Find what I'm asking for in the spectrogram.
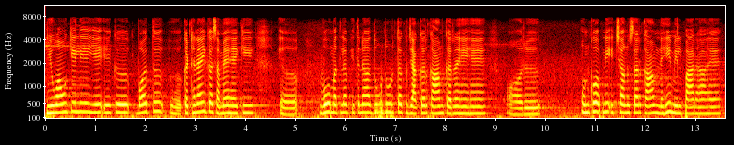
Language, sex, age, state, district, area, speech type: Hindi, female, 60+, Rajasthan, Jodhpur, urban, spontaneous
